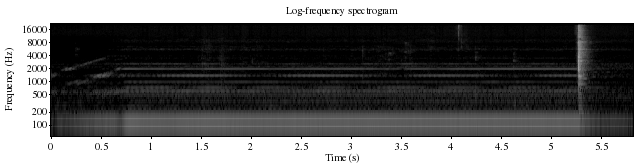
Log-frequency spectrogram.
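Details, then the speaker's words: Vintage ILGJET 24-inch Type Q air circulator fan after replacing its bearings with new 6203 units, running on low speed: only a clean, steady electrical hum with no grinding, then silence at switch-off. Healthy motor. "That is crazy quiet. When you turn the switch off, well, with the motor running, you hear the electrical hum from just the magnetic field in the motor."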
